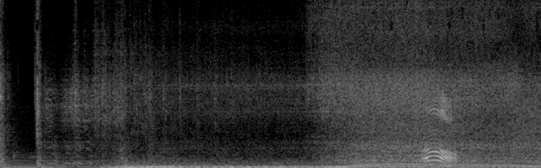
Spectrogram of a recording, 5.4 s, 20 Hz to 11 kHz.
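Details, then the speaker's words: 1969 Mustang 302 V8 that sat over 27 years, started after changing the spark plug wires: it catches, settles into a steady idle, then revs cleanly with no miss; running normally. "that is so much better let's go right"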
